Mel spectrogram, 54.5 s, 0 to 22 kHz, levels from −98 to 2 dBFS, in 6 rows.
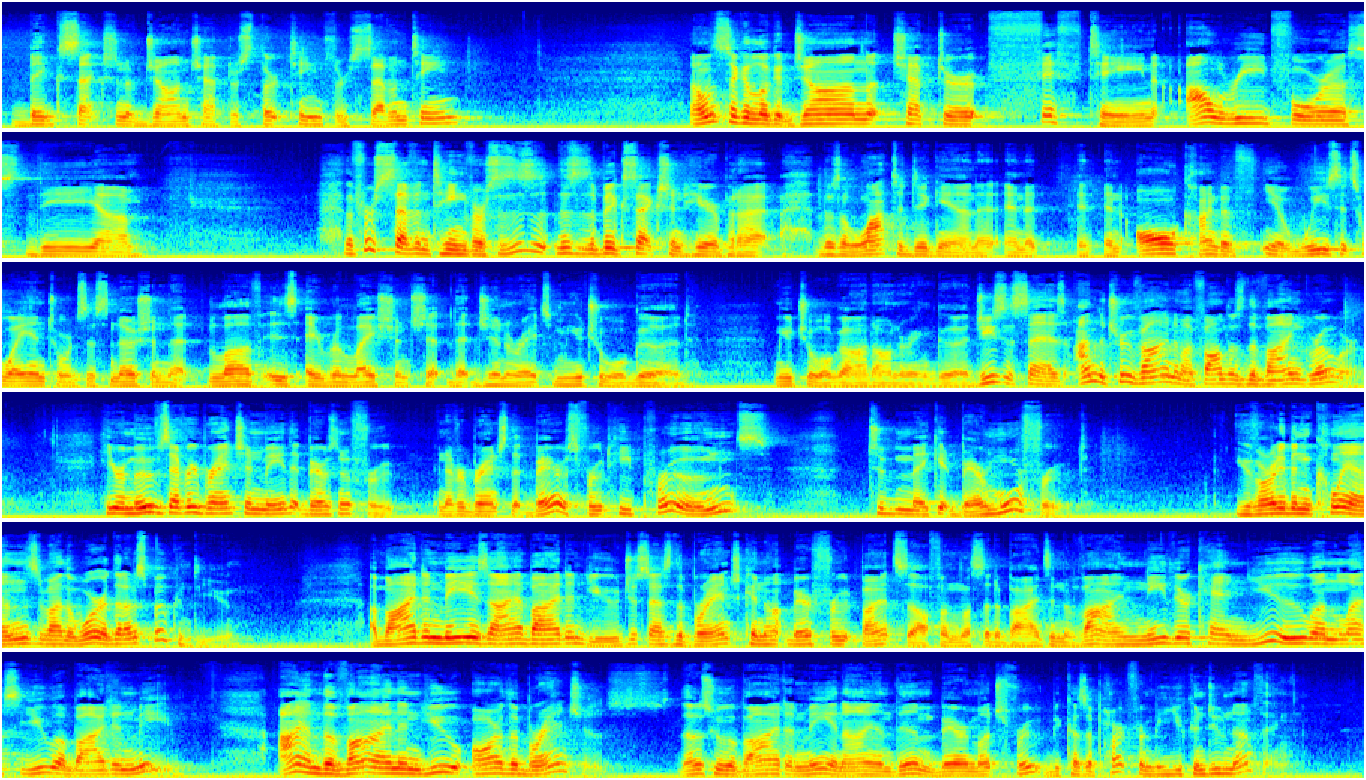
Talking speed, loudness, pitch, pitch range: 200 wpm, -19 LUFS, 125 Hz, 100-155 Hz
